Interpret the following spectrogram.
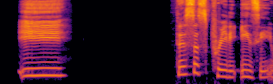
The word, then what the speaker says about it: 이: 이, This is pretty easy, right? Practice writing this character as you say the pronunciation out loud.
